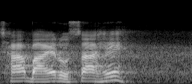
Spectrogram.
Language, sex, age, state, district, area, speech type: Sindhi, male, 30-45, Gujarat, Surat, urban, read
